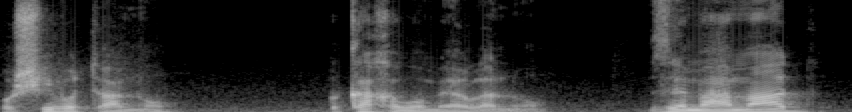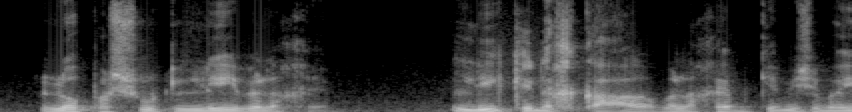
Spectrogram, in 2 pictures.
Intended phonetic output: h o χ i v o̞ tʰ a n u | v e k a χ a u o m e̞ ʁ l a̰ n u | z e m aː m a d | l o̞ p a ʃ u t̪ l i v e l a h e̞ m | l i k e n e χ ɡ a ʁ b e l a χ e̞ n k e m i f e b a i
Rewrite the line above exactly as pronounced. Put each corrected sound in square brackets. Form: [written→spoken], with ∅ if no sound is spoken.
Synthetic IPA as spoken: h o [χ→ʃ] i v o̞ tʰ a n u | v e k a χ a u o m e̞ ʁ l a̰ n u | z e m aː m a d | l o̞ p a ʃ u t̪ l i v e l a [h→χ] e̞ m | l i k e n e χ [ɡ→k] a ʁ [b→v] e l a χ e̞ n k e m i [f→ʃ] e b a i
